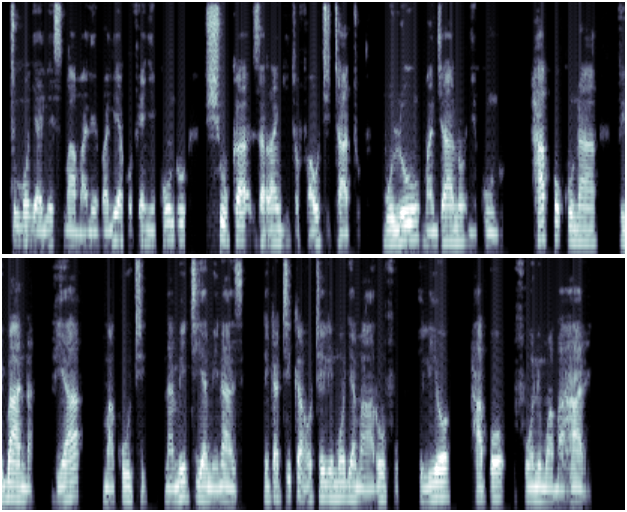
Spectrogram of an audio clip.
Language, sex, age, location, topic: Swahili, male, 25-35, Mombasa, government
